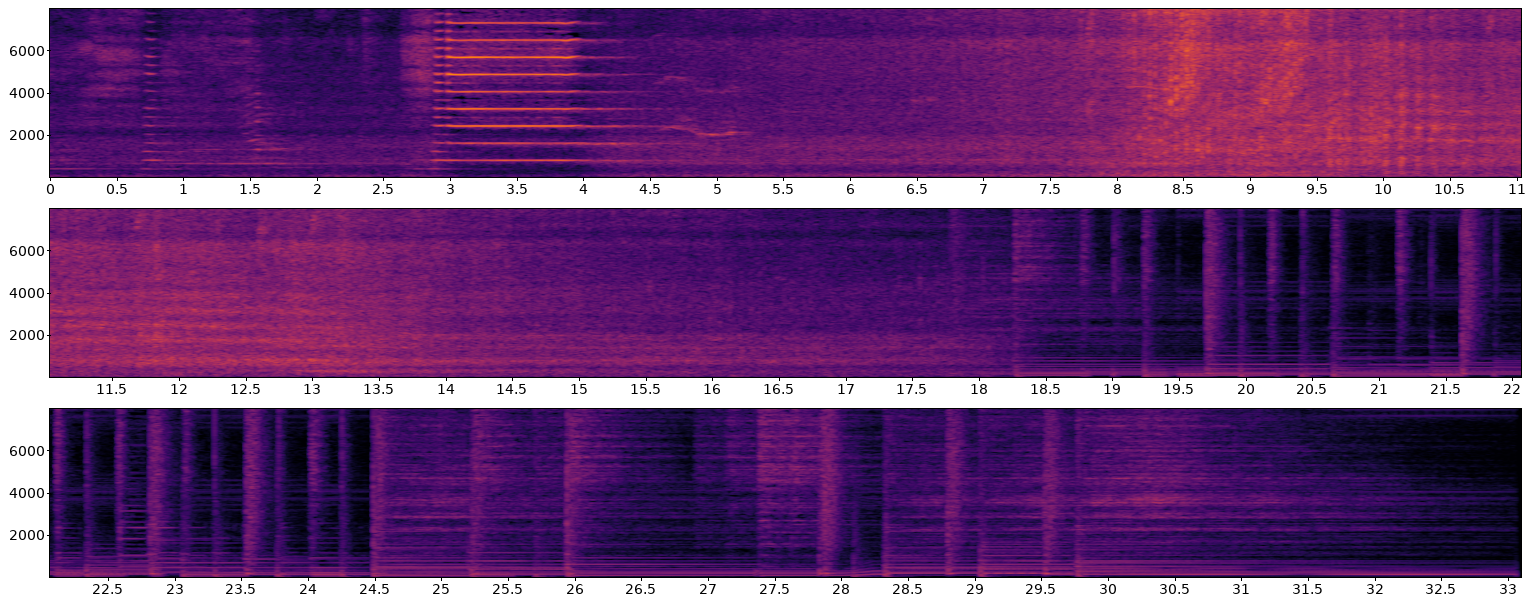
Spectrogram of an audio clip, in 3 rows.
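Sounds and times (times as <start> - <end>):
train horn: 0.0 - 5.3
train wheels rumbling on rails: 4.1 - 18.5.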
